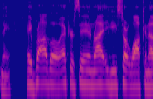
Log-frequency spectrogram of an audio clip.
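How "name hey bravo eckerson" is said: put-on cop voice, yelling. Describing being called up at the county, imitating a cop yelling names. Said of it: "he'll start yelling".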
